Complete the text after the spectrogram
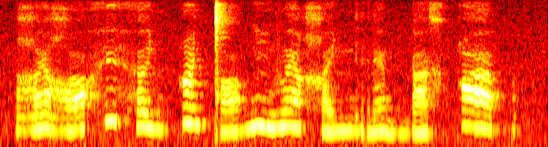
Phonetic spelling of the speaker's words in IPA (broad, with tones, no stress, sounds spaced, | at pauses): ʁ ɪ˩˧˩ ʁ ɒ˩˧ h ɪ˥˧ h ɜ˧˩ ɲ q ĩ˥˧ ǀ ɒ˩˧ ɠ ĩ˥˧ v ɛ̃˥˧ χ ɛ˩˧ ɲ r ɛ̃˩˧˩ b ɠ a˩˧ x q a˥˧ b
